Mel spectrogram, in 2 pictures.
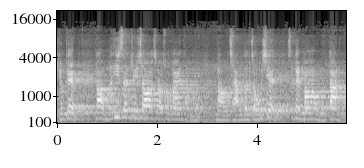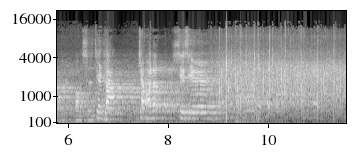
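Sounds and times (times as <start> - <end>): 
speech: 0.0 - 9.2
crowd clapping in dense continuous applause: 8.8 - 11.5.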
